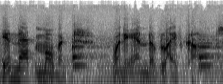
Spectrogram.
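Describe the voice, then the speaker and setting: Loud music swells behind a man narrating a vintage radio drama. His voice is deep, and he delivers the scripted lines slowly, in a measured and reflective way. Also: sing-song, lo-fi sound. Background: prominent music.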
